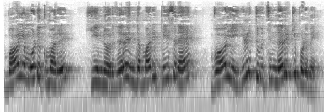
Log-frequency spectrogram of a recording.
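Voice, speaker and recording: A woman's voice: very high-pitched, lively intonation, normal speed, warm tone. A woman voicing a trusting young wife in a cartoon, with a Tirunelveli Tamil accent and an earnest, sharply scolding manner. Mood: indignant. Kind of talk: cartoon voice acting.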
